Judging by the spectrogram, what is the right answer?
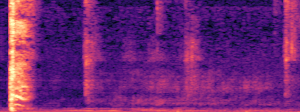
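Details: Single abrupt cough burst followed by quiet room noise and a faint low hum.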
